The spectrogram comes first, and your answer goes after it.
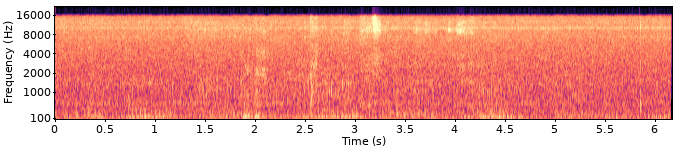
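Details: Faint low purring from domestic cats lounging on a bed in early evening while someone naps nearby, a gentle continuous rumble with brief swells, set against a constant hushed indoor background and a few light rustles.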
